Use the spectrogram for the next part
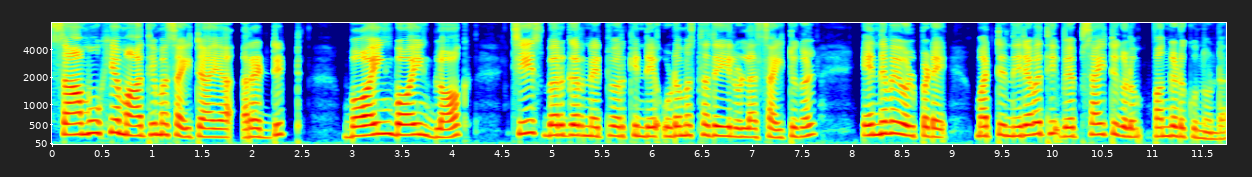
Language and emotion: Malayalam, neutral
